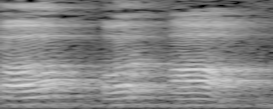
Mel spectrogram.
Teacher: जो जब हम अ का उच्चारण करते हैं अ और आ, तो इनका उच्चारण होता है कंठ से। हमारे कंठ से आवाज निकलती है जब हम अ बोलेंगे और आ बोलेंगे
